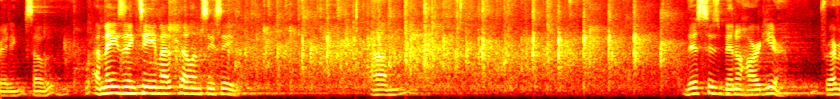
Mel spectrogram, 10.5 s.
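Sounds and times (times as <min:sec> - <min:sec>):
speech: 0:00.0 - 0:03.3, 0:04.6 - 0:05.2, 0:08.6 - 0:10.4
audience clapping: 0:00.8 - 0:09.0.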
